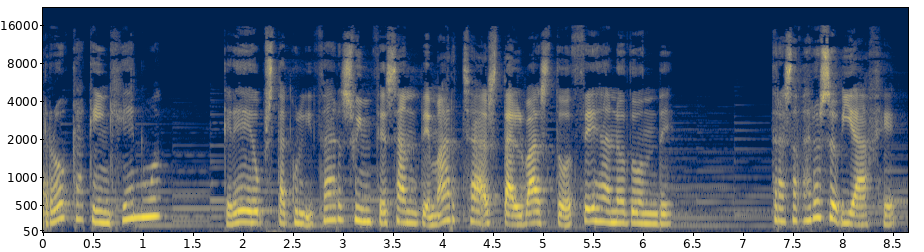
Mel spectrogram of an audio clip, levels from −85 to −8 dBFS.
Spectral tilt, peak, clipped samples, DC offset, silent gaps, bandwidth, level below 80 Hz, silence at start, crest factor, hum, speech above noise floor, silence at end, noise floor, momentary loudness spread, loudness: -4.5 dB/octave; 0 dBFS; under 0.1%; under 0.1%; none; 16 kHz; -62 dBFS; 0 s; 20 dB; none; 26 dB; 0 s; -45 dBFS; 6 LU; -20 LUFS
